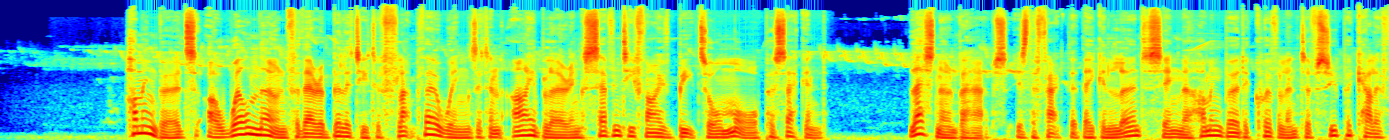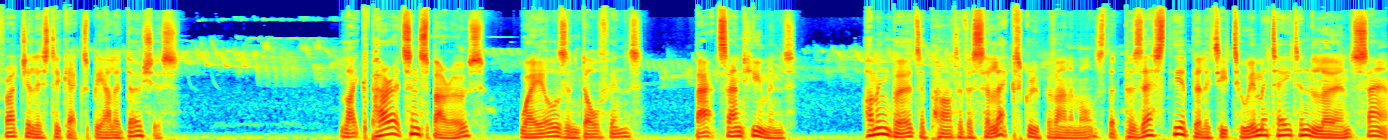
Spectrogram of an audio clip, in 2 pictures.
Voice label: Narration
